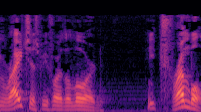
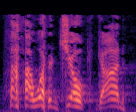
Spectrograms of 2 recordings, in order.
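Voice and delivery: loud, higher, acted laugh into the words; mock laughing scoff; 6 semitones higher, 6 dB louder than usual. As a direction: imitate Sarah laughing it off. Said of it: "Sarah goes out and laughs".

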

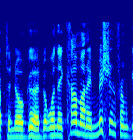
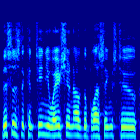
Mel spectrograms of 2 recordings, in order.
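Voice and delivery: ordinary delivery

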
